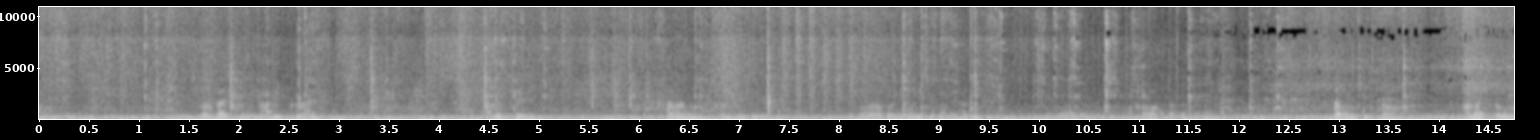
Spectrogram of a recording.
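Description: Egg fried rice sizzling on a flat steel teppan griddle while two metal spatulas scrape, chop and turn it, with frequent sharp clicks of the blades against the steel.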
